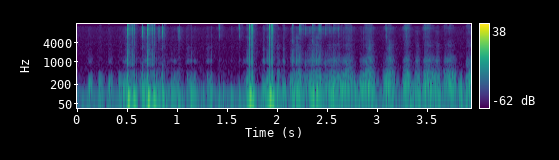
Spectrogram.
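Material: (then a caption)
Wood. Floss string wrapped around the handle of a solid wooden spoon is rubbed back and forth against it. The result is a soft, muffled, low rubbing patter, broken by a few louder, brighter scraping strokes near the start and middle of the clip.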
